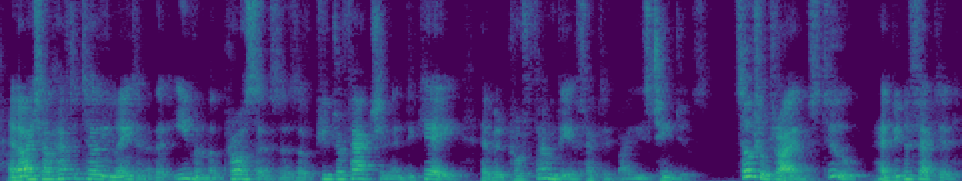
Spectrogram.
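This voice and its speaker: A man reading a literary story aloud as a narrator, with measured, dramatic and deliberate phrasing. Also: mid-range voice, a little mellow, distant mic. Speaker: audiobook narrator. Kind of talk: expressive literary audiobook narration. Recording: roomy, echoing, away from the mic.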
